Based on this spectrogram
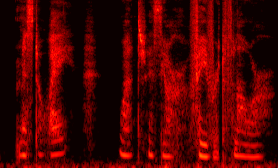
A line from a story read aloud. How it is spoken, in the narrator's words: Yuan says, in a whisper that claws its way up out of his throat like reaching branches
